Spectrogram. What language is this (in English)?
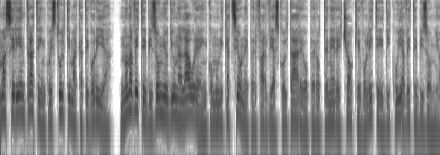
Italian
